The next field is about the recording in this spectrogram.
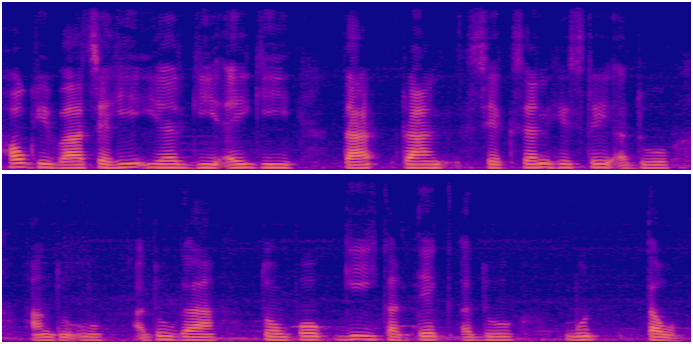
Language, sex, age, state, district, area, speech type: Manipuri, female, 45-60, Manipur, Kangpokpi, urban, read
